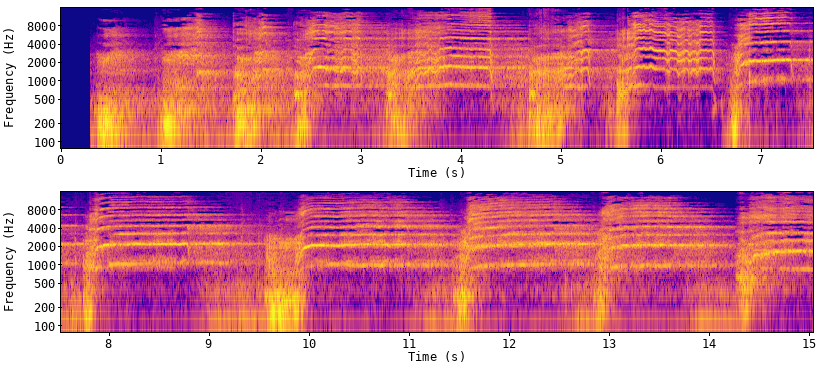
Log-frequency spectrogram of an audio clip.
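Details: Mini pig walking around, letting out a string of loud, harmonic squeals and grunts, some rising sharply, others drawn out for a second or more, with brief pauses between.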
